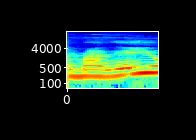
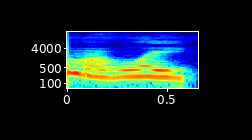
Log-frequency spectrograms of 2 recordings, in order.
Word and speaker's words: maguey: ¿Cómo se dice? ¿Maguey o magüey? Maguey. Maguey.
